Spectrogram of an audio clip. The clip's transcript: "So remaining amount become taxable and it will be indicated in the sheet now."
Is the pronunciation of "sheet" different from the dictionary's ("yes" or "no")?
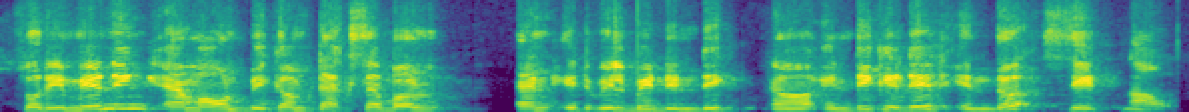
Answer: yes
